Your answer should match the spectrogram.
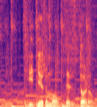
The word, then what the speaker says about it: Guillermo del Toro: Is it Guillermo del Toro? Guillermo. Let's see. They didn't roll the R though. I don't know if we can trust that.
